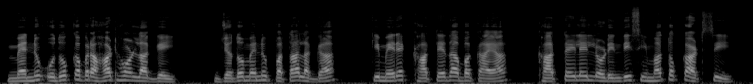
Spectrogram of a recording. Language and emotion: Punjabi, fearful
